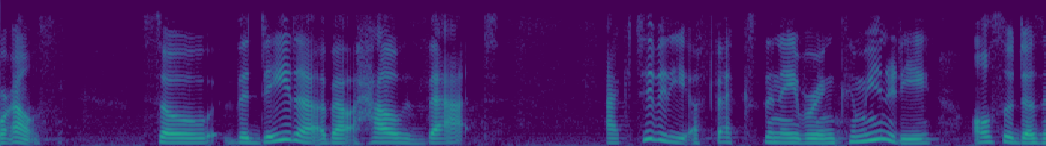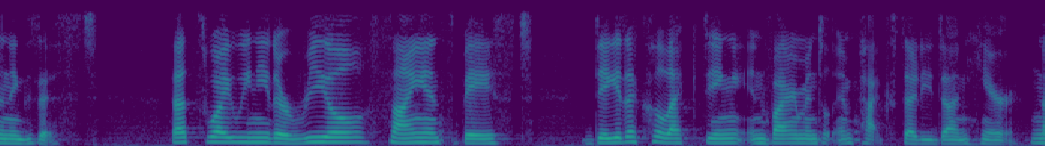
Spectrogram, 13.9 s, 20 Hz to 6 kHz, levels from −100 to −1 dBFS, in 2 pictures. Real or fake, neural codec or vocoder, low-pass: real; none; 5.4 kHz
